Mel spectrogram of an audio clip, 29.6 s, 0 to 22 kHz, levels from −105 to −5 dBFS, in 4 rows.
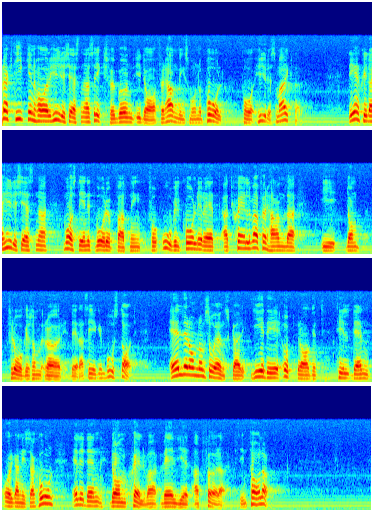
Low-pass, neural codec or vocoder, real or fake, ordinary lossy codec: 7.2 kHz; none; real; none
